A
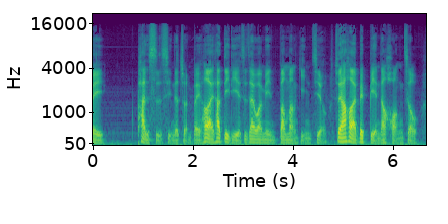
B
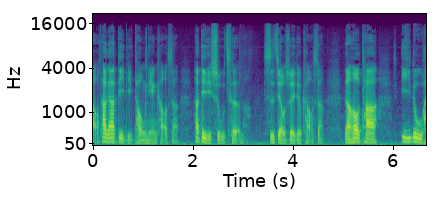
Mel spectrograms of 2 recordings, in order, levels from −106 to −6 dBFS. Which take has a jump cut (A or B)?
A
